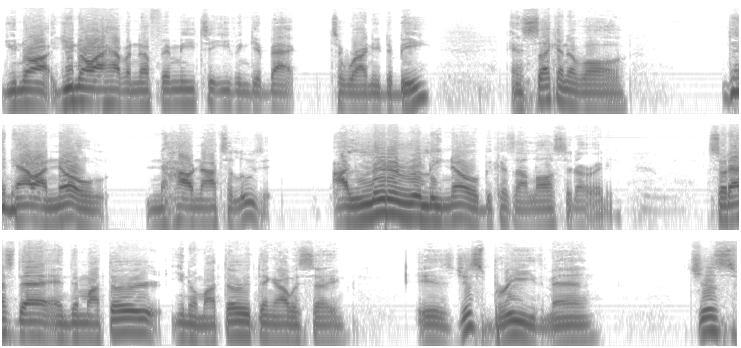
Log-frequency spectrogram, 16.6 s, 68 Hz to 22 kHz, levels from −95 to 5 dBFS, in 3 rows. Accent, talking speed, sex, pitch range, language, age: American, 220 wpm, male, 100-120 Hz, English, 20-39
